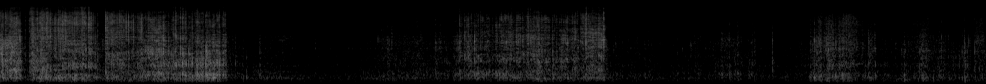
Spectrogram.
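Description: A paper liner is torn by hand for an organic ragged edge, in several close, bright ripping bursts separated by short quieter pauses, with no talking.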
